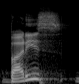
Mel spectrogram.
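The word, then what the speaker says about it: Борис: 영어식으로는 보리스라고 읽지만 이게 이제 바리스라고 합니다. 강세가 I에 있기 때문에 바리스 해서 앞에가 O가 아가 되는 현상을 아까니의 현상이라고 합니다.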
